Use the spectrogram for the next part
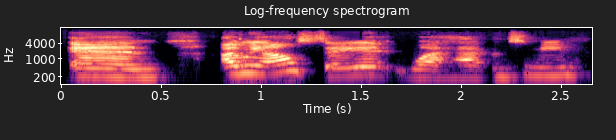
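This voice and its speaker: In a poor-quality recording, a young woman guest reminisces frankly about her own experiences in a bright, clear, medium-pitched voice. She keeps pausing, backtracking, and restarting, filling gaps with fillers.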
